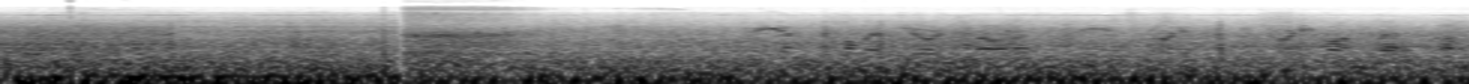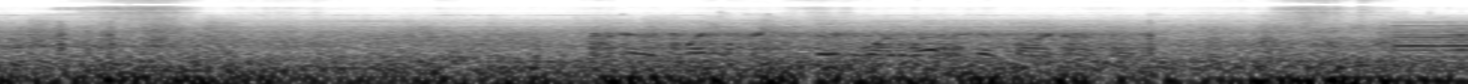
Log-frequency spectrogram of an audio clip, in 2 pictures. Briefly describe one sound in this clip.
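A freight train rumbles along the tracks.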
